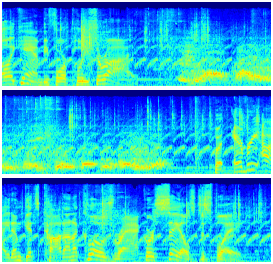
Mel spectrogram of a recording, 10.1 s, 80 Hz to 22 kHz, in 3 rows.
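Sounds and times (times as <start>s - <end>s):
speech: 0.0s - 4.5s, 6.0s - 10.0s
motion-sensitive store alarm in Macon Georgia set off by a thief: 0.4s - 10.0s.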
